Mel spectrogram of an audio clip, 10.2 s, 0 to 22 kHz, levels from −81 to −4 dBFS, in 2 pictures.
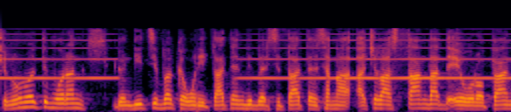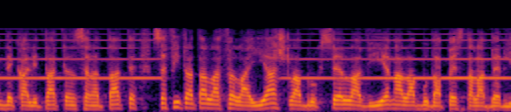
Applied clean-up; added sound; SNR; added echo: none; Bowed string instrument; 9 dB; none.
